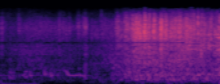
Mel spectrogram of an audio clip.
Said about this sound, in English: A technician carries a cage full of pigeons and inserts it into a hatch on the side of a large glass chamber.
